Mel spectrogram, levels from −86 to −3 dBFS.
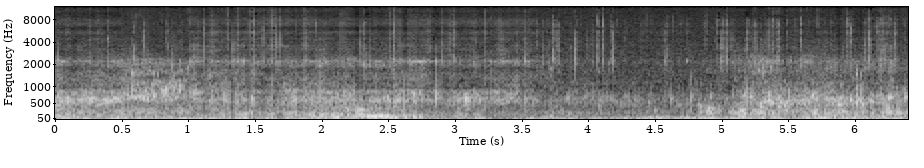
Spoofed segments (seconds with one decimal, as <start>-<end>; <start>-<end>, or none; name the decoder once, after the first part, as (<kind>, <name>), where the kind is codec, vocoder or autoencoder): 0.0-0.5 (codec, SNAC); 1.0-3.6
